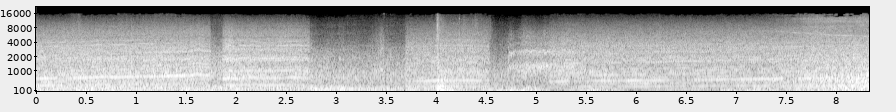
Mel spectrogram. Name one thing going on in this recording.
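A sports car engine roars loudly, its pitch rising and falling through gear changes.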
